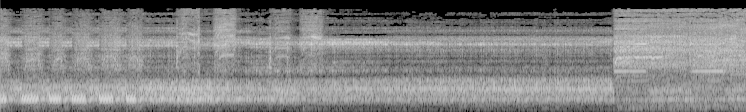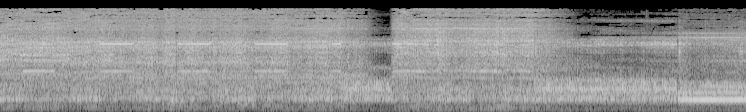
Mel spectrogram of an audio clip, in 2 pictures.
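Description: Huina RC dump truck working: a fast run of electronic beeps at the start, then a steady electric whir while the tipper bed rises and dirt slides off onto gravel. A steady electronic tone sounds near the end.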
